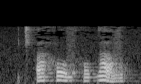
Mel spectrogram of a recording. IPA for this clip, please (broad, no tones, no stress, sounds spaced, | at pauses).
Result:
t͡ʃʼ a h ɔ v h ɔ ɡ a v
